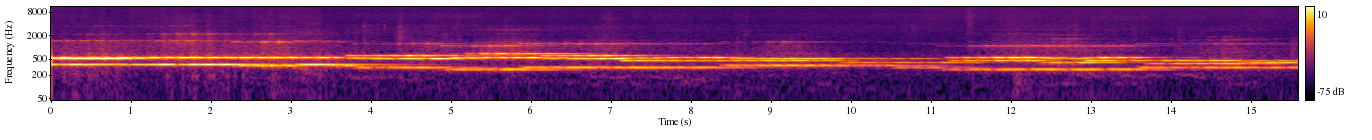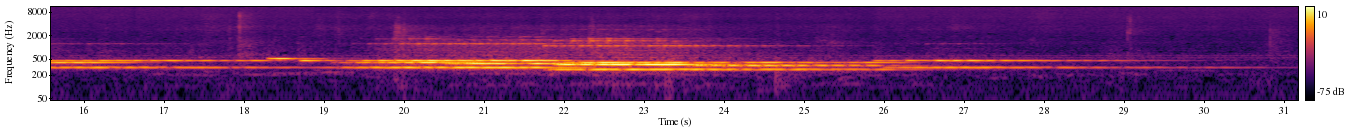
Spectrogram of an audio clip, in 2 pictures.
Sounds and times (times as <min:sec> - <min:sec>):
Marimba, xylophone: 0:00.0 - 0:30.6.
